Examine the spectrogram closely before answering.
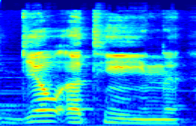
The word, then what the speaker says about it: guillotine: ever heard it as guillotine which I guess is kind of partway between your French pronunciation and your English pronunciation G in ah yeah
